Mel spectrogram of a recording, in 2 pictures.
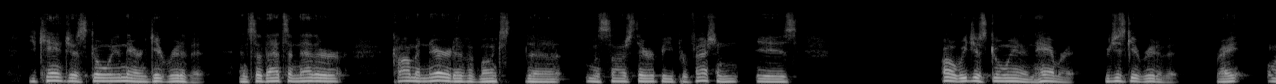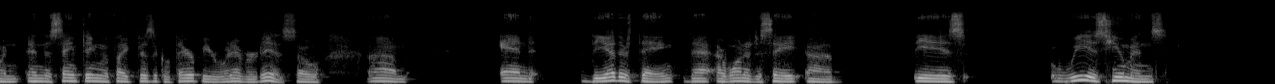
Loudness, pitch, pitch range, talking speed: -29 LUFS, 140 Hz, 130-150 Hz, 160 wpm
